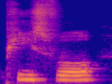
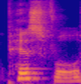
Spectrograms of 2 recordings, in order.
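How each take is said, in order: First: The first vowel is long, as in peace. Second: The first vowel is short, as in piss. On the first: The speaker calls it right. "she's saying peaceful" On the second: The speaker calls it wrong. "She's not saying pissful"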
